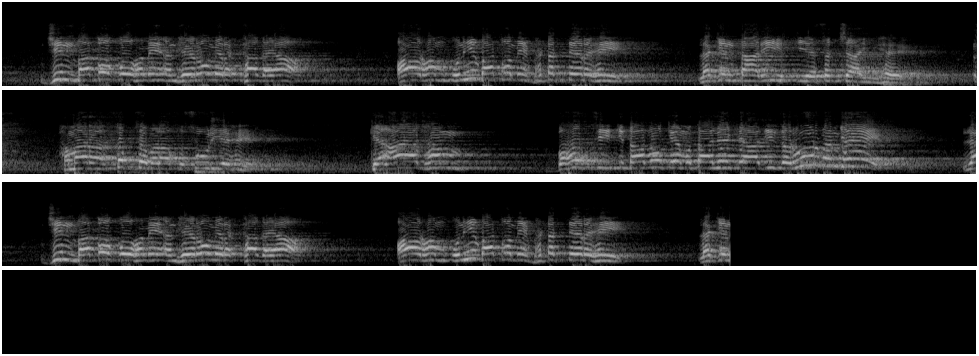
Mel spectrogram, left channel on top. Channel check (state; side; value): drops out; right; at 7.3 s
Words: جن باتوں کو ہمیں اندھیروں میں رکھا گیا اور ہم انہی باتوں میں بھٹکتے رہے، لیکن تاریخ کی یہ سچائی ہے۔ ہمارا سب سے بڑا قصور یہ ہے کہ آج ہم بہت سی کتابوں کے مطالعے کے عادی ضرور بن گئے،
